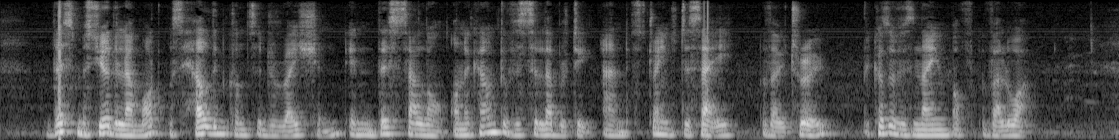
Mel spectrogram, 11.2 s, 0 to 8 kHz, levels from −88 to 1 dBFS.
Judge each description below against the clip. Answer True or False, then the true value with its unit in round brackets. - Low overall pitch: True (115 Hz)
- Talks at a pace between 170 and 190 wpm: False (150 wpm)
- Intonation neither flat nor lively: True (4.2 semitones)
